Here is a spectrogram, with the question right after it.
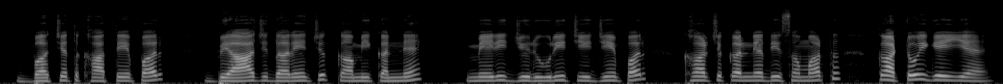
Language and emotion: Dogri, sad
